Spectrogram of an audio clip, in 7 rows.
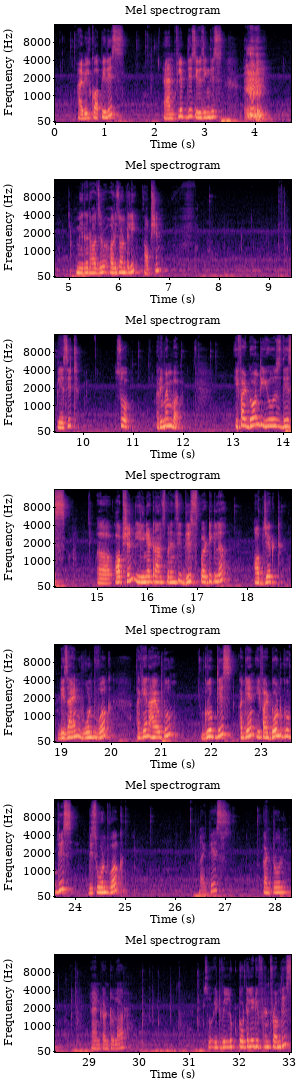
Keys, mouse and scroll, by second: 0.2 click, 1.6 shift+right click, 6.1 click, 6.9 scroll down 1, 7.7-9.4 drag, 10.0-10.6 scroll up 1, 10.6-11.0 scroll down 1, 11.0 click, 12.9-14.7 scroll up 1, 16.7-17.4 scroll down 1, 17.6-20.4 drag, 20.4 right click, 21.8 click, 23.7-24.5 scroll down 1, 24.5-24.9 scroll up 1, 24.9-27.1 drag, 27.1 ctrl+click, 27.6 ctrl+right click, 28.6 ctrl+r, 31.2 ctrl+r, 31.5 scroll down 1, 31.9-33.0 drag.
